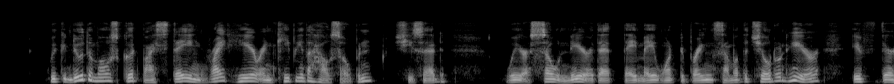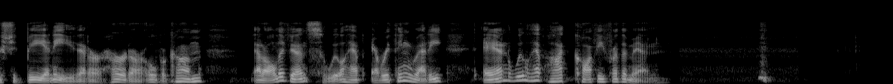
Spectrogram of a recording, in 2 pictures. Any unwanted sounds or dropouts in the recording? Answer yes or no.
yes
